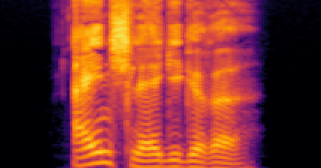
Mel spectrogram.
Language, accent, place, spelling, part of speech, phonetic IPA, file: German, Germany, Berlin, einschlägigere, adjective, [ˈaɪ̯nʃlɛːɡɪɡəʁə], De-einschlägigere.ogg
- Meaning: inflection of einschlägig: 1. strong/mixed nominative/accusative feminine singular comparative degree 2. strong nominative/accusative plural comparative degree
